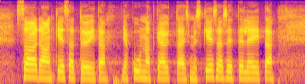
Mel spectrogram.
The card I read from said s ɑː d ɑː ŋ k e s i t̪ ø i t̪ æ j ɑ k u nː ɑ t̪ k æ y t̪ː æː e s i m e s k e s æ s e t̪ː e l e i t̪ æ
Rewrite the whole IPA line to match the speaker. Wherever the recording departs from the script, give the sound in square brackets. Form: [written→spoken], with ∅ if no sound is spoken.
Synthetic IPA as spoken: s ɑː d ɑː ŋ k e s [i→æ] t̪ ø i t̪ æ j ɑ k u nː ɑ t̪ k æ y t̪ː æː e s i m e s k e s æ s e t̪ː e l e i t̪ æ

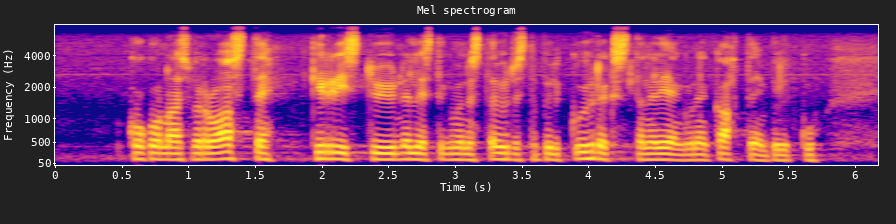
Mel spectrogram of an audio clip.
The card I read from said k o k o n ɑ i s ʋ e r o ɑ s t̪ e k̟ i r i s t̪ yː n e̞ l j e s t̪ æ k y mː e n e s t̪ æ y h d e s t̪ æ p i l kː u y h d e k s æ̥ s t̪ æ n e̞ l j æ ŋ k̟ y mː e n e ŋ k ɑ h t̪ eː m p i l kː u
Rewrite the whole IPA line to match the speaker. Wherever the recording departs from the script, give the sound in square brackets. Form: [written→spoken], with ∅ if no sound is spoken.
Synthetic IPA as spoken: k o k o n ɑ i s ʋ e r o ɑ s t̪ e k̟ i r i s t̪ yː n e̞ l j [e→æ] s t̪ æ k y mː e n e s t̪ æ y h d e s t̪ æ p i l kː u y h d e k s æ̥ s t̪ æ n e̞ l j æ ŋ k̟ y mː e n e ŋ k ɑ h t̪ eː m p i l kː u

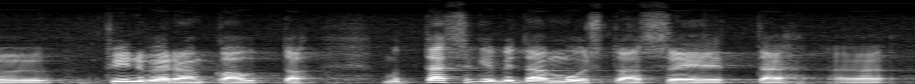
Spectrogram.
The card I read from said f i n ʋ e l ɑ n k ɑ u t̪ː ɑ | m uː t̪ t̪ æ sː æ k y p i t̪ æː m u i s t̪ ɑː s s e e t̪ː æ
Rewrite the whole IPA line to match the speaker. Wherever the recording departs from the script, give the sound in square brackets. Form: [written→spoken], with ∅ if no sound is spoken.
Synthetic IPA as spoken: f i n ʋ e [l→r] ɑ [n→ŋ] k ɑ u t̪ː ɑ | m [uː→u] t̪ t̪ æ sː æ k [y→i] p i t̪ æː m u i s t̪ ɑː s s e e t̪ː æ

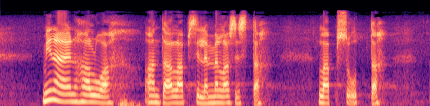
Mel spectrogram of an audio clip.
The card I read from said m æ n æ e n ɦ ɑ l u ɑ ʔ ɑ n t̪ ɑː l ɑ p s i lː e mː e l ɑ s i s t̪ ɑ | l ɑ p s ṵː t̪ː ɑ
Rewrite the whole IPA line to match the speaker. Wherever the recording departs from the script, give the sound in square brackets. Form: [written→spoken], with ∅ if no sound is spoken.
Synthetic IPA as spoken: m [æ→i] n æ e n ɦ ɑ l u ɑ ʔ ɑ n t̪ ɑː l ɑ p s i lː e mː e l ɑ s i s t̪ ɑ | l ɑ p s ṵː t̪ː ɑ

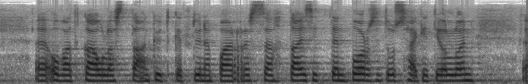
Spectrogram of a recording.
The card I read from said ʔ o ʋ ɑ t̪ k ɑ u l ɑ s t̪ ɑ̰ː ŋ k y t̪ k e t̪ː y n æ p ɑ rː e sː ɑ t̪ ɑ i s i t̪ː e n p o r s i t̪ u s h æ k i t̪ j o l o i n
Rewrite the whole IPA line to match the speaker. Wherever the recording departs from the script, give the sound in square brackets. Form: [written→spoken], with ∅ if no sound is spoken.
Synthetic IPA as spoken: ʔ o ʋ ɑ t̪ k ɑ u l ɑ s t̪ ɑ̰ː ŋ k y t̪ k e t̪ː y n æ p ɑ rː e sː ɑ t̪ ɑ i s i t̪ː e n p o r s i t̪ u s h æ k i t̪ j o [l→lː] o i n

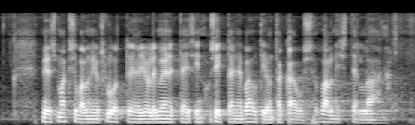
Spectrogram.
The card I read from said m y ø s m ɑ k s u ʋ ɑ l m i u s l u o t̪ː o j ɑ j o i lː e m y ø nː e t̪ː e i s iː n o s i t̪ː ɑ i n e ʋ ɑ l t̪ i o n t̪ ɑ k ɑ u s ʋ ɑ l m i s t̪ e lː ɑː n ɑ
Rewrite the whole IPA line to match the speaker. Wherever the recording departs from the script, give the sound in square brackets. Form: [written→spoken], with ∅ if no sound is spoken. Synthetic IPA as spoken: m y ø s m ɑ k s u ʋ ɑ l m i u s l u o t̪ː o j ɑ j o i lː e m y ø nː e t̪ː [e→æ] i s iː n o s i t̪ː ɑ i n e ʋ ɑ l t̪ i o n t̪ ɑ k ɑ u s ʋ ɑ l m i s t̪ e lː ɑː n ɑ

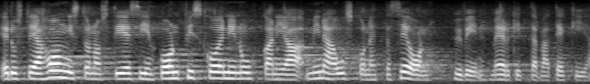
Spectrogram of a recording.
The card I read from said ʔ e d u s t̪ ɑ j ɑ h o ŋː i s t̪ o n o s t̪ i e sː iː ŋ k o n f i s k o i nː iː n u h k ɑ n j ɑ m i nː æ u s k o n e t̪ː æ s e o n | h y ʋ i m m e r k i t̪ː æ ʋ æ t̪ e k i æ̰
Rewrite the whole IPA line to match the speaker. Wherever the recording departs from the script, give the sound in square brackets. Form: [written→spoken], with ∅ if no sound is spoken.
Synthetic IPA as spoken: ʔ e d u s t̪ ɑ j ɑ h o ŋː i s t̪ o n o s t̪ i e [sː→s] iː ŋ k o n f i s k o i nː [iː→i] n u h k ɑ n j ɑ m i [nː→n] æ u s k o n e t̪ː æ s e o n | h y ʋ i [m→n] m e r k i t̪ː æ ʋ æ t̪ e k i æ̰

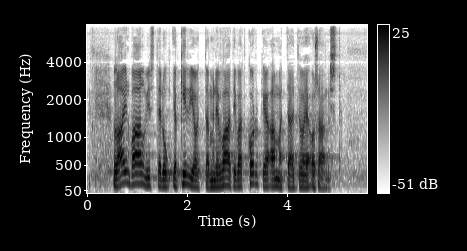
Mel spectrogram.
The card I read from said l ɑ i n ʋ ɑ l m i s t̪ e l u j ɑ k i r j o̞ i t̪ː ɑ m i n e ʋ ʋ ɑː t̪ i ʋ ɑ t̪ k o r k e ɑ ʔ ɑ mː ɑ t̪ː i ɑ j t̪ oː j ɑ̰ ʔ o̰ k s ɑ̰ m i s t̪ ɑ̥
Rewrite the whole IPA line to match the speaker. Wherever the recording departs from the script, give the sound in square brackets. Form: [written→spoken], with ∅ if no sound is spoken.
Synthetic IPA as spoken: l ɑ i n ʋ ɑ l m i s t̪ e l u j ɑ k i r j o̞ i t̪ː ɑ m i n e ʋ ʋ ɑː t̪ i ʋ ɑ t̪ k o r k e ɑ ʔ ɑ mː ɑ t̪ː i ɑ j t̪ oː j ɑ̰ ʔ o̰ [k→∅] s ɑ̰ m i s t̪ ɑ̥

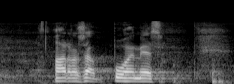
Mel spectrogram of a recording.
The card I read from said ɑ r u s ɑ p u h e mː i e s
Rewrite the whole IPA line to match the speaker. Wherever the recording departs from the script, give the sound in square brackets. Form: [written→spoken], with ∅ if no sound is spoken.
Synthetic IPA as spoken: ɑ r [u→o] s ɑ p u h e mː i e s

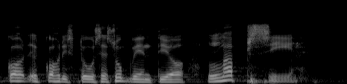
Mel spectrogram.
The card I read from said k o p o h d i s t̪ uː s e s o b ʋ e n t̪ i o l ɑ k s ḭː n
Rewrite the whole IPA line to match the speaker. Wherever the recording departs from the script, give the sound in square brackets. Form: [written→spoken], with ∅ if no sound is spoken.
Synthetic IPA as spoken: k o [p→k] o h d i s t̪ uː s e s [o→u] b ʋ e n t̪ i o l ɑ [k→p] s ḭː n

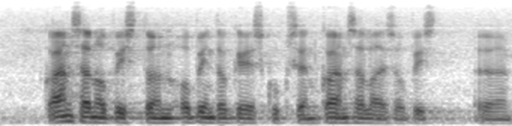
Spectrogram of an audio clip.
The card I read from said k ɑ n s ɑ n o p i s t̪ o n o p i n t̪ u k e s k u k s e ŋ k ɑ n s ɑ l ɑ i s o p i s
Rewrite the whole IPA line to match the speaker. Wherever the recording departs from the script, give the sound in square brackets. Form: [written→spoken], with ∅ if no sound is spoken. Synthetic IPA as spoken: k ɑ n s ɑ n o p i s t̪ o n o p i n t̪ [u→o] k e s k u k s e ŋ k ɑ n s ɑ l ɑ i s o p i s

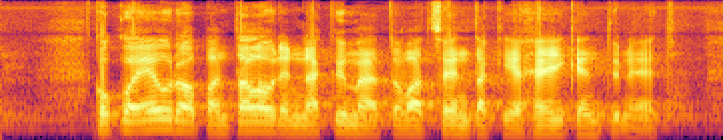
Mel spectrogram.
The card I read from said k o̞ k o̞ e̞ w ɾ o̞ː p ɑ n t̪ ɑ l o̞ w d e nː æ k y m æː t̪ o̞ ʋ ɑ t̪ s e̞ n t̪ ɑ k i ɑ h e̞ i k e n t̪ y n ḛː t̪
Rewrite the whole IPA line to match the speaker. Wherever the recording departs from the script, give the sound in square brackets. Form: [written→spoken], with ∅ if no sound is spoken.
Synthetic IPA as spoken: k o̞ k o̞ e̞ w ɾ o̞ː p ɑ n t̪ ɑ l o̞ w d e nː æ k y m æː t̪ o̞ ʋ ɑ t̪ s e̞ n t̪ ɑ k i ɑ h e̞ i k e n t̪ y n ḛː t̪

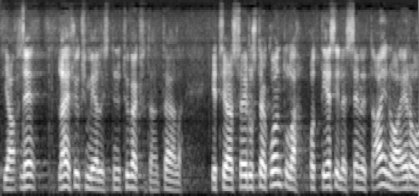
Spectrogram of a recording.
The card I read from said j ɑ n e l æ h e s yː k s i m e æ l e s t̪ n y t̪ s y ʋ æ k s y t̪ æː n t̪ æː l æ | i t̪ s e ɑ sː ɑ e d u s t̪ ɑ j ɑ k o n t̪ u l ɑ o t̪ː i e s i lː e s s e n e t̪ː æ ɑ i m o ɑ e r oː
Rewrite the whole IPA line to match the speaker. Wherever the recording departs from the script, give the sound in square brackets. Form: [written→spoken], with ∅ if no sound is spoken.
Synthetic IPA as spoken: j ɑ n e l æ h e s [yː→y] k s i m [e→i] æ l e s t̪ n y t̪ [s→h] y ʋ æ k s y t̪ æː n t̪ æː l æ | i t̪ s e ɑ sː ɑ e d u s t̪ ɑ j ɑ k o n t̪ u l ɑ o t̪ː i e s i lː e s s e n e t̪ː æ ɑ i [m→n] o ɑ e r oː

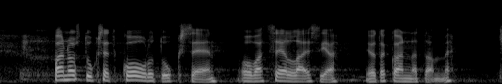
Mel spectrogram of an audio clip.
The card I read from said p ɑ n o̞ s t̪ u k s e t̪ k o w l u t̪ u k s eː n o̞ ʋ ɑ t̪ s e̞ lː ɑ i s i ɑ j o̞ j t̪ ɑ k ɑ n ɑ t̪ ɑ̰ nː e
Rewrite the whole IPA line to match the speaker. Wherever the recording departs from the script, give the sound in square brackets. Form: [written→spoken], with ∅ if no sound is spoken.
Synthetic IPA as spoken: p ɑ n o̞ s t̪ u k s e t̪ k o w l u t̪ u k s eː n o̞ ʋ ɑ t̪ s e̞ lː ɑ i s i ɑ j o̞ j t̪ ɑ k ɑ [n→nː] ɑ t̪ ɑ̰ [nː→mː] e

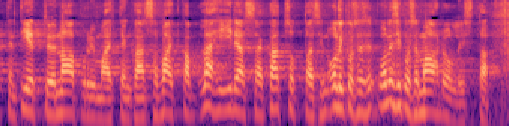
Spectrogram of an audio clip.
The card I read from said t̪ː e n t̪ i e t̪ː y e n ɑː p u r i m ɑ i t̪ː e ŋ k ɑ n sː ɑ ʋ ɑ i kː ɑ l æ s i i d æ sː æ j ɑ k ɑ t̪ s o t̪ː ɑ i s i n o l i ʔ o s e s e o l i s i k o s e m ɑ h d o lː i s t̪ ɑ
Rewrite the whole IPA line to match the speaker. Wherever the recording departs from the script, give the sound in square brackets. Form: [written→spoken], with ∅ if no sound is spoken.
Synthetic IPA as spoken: t̪ː e n t̪ i e t̪ː y e n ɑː p u r i m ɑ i t̪ː e ŋ k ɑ n sː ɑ ʋ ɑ i kː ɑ l æ [s→h] i i d æ sː æ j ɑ k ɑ t̪ s o t̪ː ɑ i s i n o l i [ʔ→k] o s e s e o l i s i k o s e m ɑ h d o lː i s t̪ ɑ

